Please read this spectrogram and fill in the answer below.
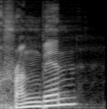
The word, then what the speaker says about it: Khruangbin: Right now, it's a group called Krungbin, spelled K H R U A N G B I N.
